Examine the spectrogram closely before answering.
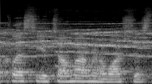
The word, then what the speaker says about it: cholesteatoma: mentioned before the and let's see if i pronounce this right cholesteatoma yeah yeah in in your ear which is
